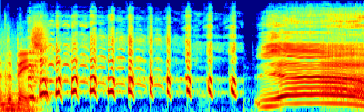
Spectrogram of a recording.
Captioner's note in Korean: 웃음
